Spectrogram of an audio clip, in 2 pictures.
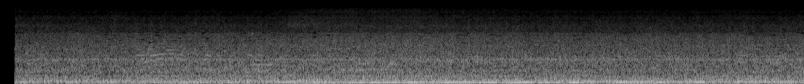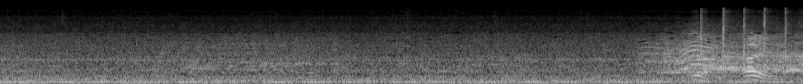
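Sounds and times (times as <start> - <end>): low engine hum: 0.2 - 16.0
traffic noise: 0.2 - 16.0.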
